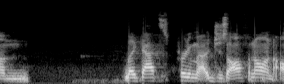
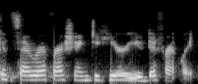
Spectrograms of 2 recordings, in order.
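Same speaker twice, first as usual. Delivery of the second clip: higher-pitched mock gushing; imitating Sam; 6 semitones higher, faster than usual. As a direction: put on someone else's higher voice. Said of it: "I'm not pulling a Sam right now and being like".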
